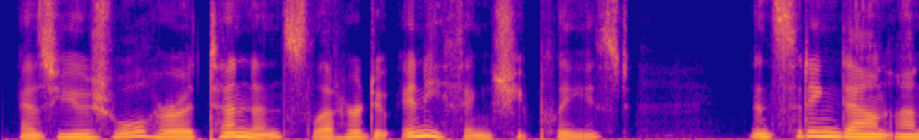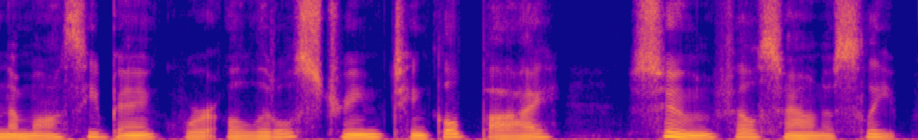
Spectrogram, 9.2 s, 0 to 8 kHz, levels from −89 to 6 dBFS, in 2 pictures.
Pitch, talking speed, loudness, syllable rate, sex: 180 Hz, 175 wpm, -18 LUFS, 5.0 syllables/s, female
